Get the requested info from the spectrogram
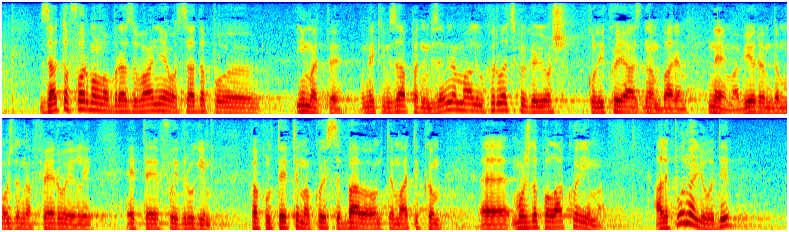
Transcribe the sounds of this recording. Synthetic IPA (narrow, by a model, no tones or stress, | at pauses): zat̪o̞fo̞ɾmalˠno̞obɾazo̞ʋaːɲeeʋo̞sad̪apo | imat̪e̞une̞kimzaːpad̪nimze̞mʎamaːliuxr̩ʋat̪sko̞jɡajo̞ʃ | ko̞liko̞jaːznaːmbaɾe̞mne̞ːmaʋje̞ɾuje̞md̪amo̞ʒd̪anaːfe̞ːɾuili | et̪eefuid̪ɾuɡim | fakulˠt̪e̞ːt̪imako̞jise̞baʋeoʋo̞mt̪e̞mat̪iko̞m | mo̞ʒd̪apo̞lˠaːko̞ima̰ | alipuno̞ʎuːd̪i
